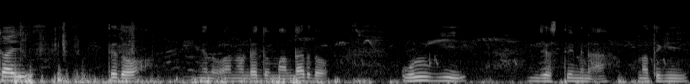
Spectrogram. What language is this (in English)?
Santali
